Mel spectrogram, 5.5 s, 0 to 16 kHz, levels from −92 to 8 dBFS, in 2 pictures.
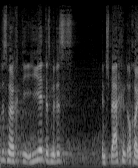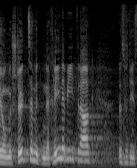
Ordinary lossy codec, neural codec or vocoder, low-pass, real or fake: MP3, 96 kbps; none; 14.4 kHz; real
